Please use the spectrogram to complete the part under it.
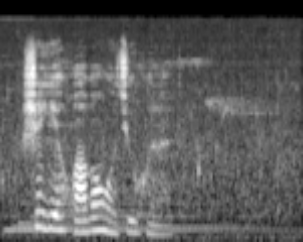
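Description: A young woman speaks calmly, close by.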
